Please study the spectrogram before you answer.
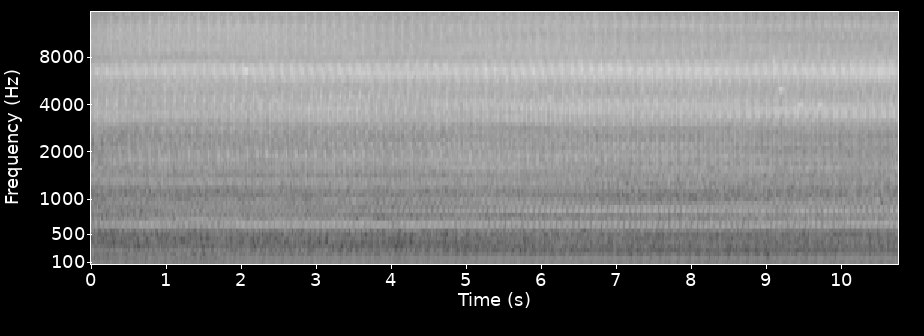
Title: bruit moteur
